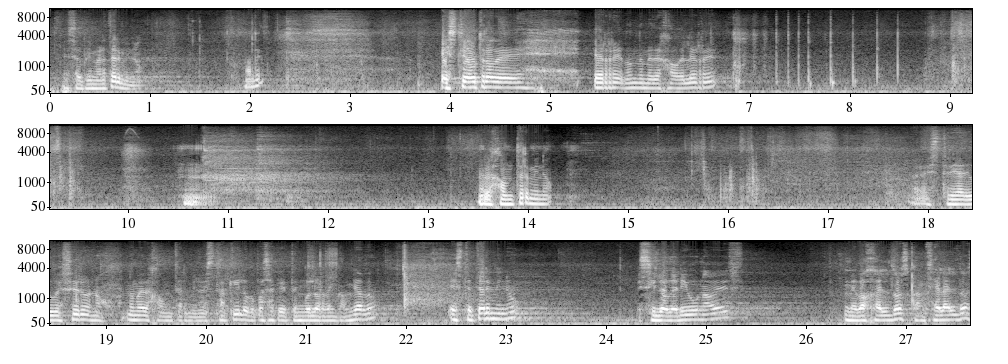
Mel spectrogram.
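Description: A man lectures calmly in a slightly echoing room.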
